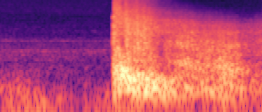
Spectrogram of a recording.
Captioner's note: gunshot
